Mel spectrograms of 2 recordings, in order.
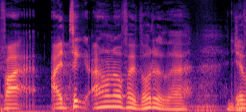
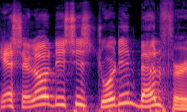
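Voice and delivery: heavy put-on Indian accent, pitched up; 7 semitones higher than usual. Retelling how someone introduced himself to the speaker, in a super thick Indian accent. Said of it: "super thick Indian accents".

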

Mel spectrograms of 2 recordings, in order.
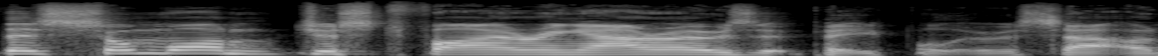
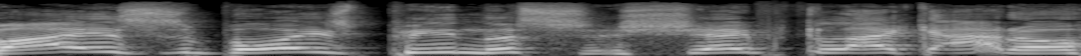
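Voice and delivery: loud, high, put-on German accent; 10 semitones higher, 5 dB louder than usual. Reading the first item aloud on request, in a put-on German accent. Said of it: "take this first one in a German voice".

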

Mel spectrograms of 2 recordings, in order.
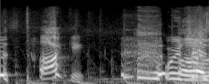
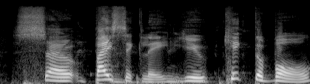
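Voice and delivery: put-on British accent, much lower; 8 semitones lower, 3 dB quieter than usual. Challenged to teach soccer using a british accent, the speaker begins: put-on british accent. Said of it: "you have to use a British accent".

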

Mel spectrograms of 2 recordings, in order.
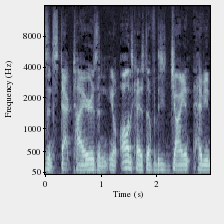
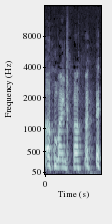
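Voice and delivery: high cry bursting out in the middle of laughing; 7 semitones higher than usual. Retelling their own reaction when he takes off: retelling laughing exclamation. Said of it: "I could not stop laughing".

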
